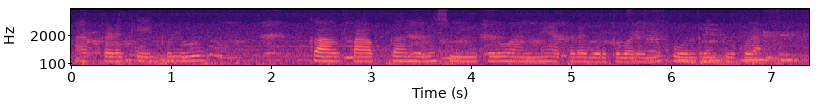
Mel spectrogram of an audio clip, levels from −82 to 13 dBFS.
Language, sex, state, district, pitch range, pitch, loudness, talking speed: Telugu, female, Andhra Pradesh, Sri Satya Sai, 185-200 Hz, 195 Hz, -19 LUFS, 115 wpm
